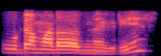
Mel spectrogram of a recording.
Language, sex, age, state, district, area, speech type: Kannada, male, 18-30, Karnataka, Gulbarga, urban, conversation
